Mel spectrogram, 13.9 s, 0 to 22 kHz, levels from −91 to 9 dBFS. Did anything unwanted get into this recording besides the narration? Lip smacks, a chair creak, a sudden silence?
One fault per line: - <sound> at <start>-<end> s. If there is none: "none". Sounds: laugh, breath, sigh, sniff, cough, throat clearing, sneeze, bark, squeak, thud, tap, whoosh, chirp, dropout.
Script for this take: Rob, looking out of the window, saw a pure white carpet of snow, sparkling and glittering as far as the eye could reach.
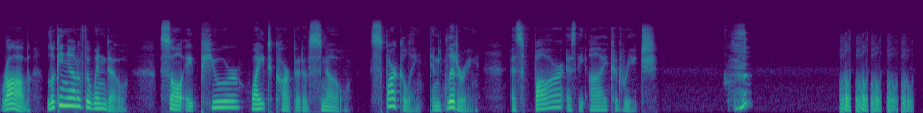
- throat clearing at 10.9-11.3 s
- laugh at 12.6-13.7 s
